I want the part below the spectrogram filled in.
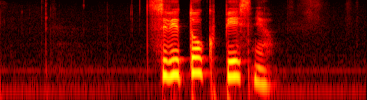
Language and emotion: Russian, neutral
